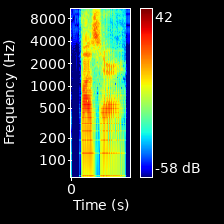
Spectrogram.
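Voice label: "buzzer", American English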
